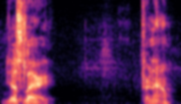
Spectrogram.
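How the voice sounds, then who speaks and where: A man playing a troubled, unhappy husband in a 1950s-style romantic radio drama, speaking in a halting, earnest way. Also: medium pitch, lively intonation. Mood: tentative. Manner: halting, hesitant delivery. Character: troubled, brooding unhappy husband named Larry. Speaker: actor in an audio drama. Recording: clear boat and waterfront ambience noise. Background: boat and water sound effects.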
